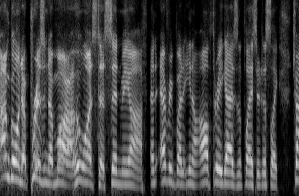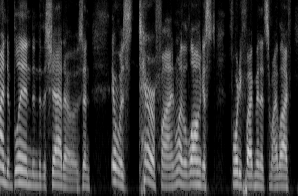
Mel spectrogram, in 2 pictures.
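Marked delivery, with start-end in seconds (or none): 0.0-3.0 put-on loud, thundering, booming bellow. Retelling how a man at the bar thundered at everyone, loud booming voice. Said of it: "this dude thunders down. He's like".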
